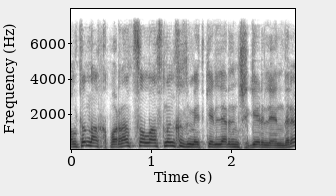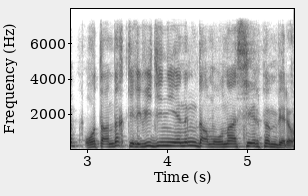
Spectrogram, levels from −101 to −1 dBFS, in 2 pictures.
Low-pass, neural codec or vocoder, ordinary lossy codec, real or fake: 7.2 kHz; codec, 16 kHz, 6 kbps, DAC; none; fake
